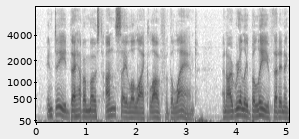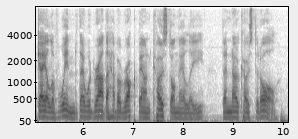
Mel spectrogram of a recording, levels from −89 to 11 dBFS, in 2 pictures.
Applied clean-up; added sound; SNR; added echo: none; none; none; none.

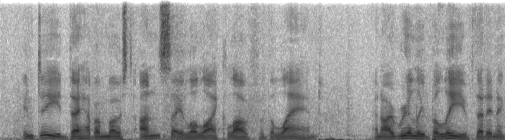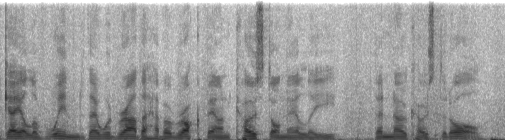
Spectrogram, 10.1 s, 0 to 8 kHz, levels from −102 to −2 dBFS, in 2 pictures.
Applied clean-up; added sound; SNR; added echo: none; Walk, footsteps; 19 dB; none.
